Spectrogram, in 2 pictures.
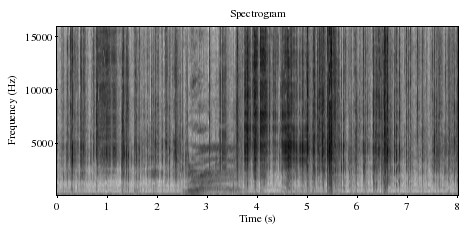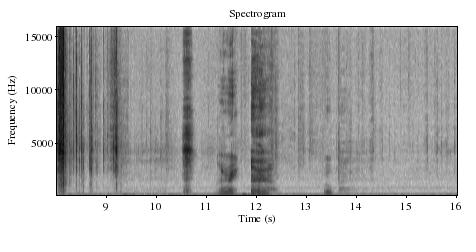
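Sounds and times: foil wrapper crinkling and tearing: 0.0s - 9.4s
quiet rustling: 11.0s - 16.0s.

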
